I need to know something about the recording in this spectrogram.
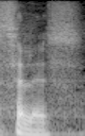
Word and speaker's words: cilice: And they also have to wear a cilice, is it pronounced? A cilice.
